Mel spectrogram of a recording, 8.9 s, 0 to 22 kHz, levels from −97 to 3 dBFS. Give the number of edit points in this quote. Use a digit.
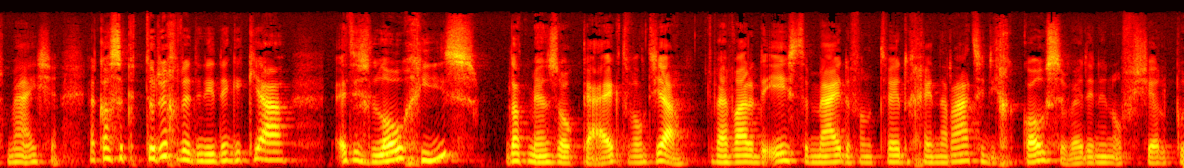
2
